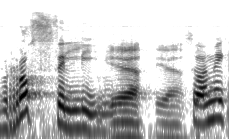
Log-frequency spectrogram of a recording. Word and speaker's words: Rossellini: I say Isabella Rosellini instead of Rossellini.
